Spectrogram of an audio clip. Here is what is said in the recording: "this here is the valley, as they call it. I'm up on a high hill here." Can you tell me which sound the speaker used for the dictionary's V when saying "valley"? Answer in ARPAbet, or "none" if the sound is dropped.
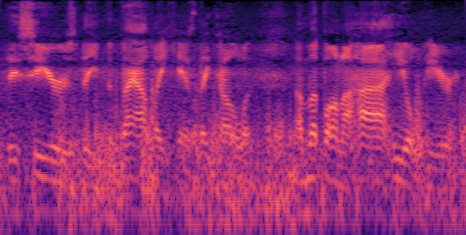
V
